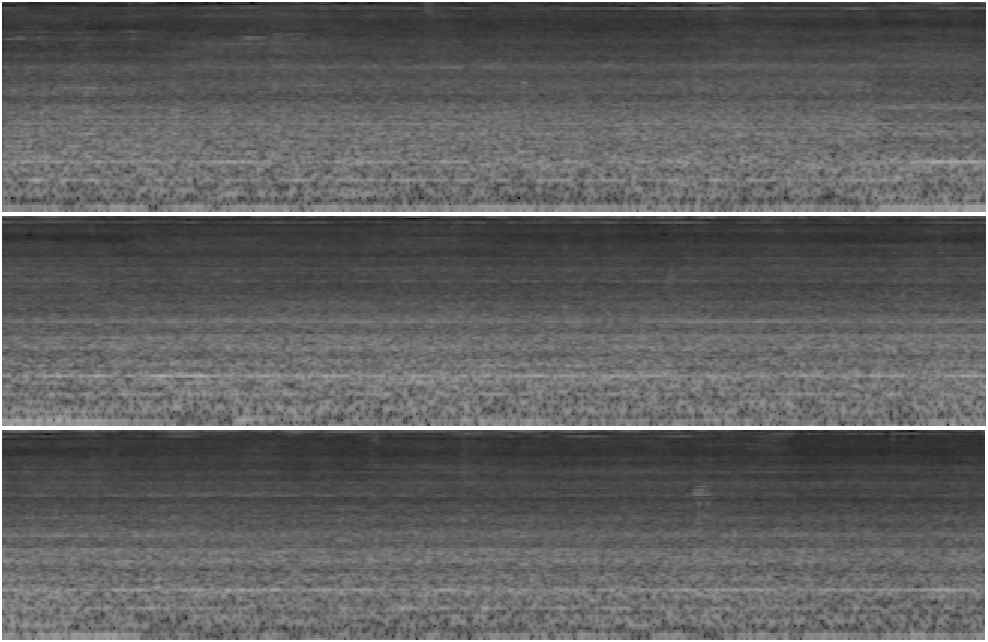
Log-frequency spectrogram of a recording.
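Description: Heavy engine of a road-construction vehicle running steadily, its low note shifting a few times as the engine speed or load changes.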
